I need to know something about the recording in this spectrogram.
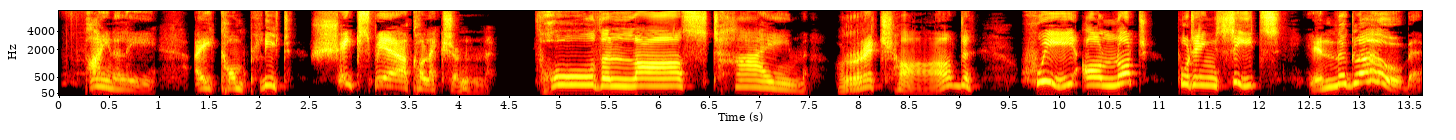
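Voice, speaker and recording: Game role: Shakespeare-mad theatre director, grandiose and earnest, swooping intonation, fairly high male voice. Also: very animated, drawn-out words, a bit bright, heavily acted. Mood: eager, excited, then indignant, suspicious. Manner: theatrical, grandiloquent, archaic turns of phrase. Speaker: voice actor as game character. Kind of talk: theatrical video game character dialogue.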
